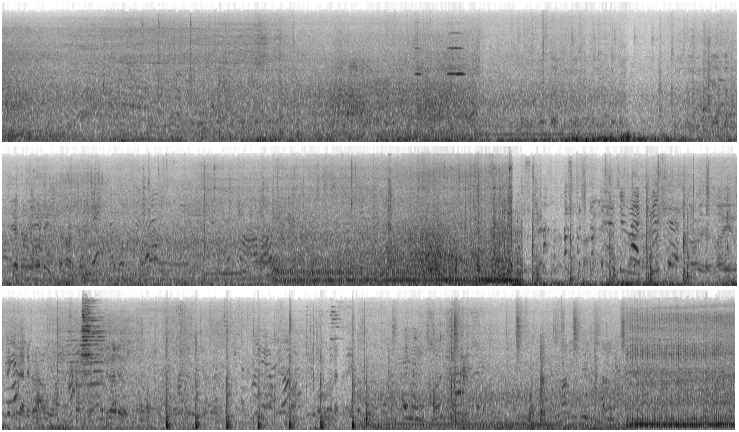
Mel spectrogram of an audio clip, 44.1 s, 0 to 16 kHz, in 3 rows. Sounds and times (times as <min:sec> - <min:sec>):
Vehicle: 0:00.0 - 0:44.0.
